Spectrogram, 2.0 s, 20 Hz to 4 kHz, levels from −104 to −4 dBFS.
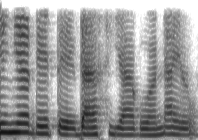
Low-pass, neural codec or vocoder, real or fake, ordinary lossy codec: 3.6 kHz; codec, 16 kHz in and 24 kHz out, 0.6 kbps, FireRedTTS-2 codec; fake; none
